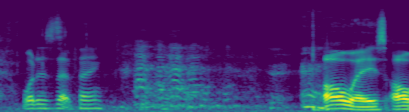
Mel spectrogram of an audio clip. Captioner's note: laughter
